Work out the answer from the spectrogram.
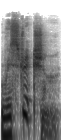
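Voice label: "restriction", English, British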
